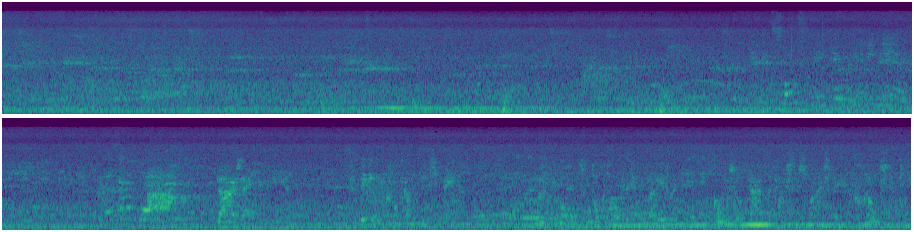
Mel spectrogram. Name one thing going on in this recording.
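A boat motor hums low and steadily.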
